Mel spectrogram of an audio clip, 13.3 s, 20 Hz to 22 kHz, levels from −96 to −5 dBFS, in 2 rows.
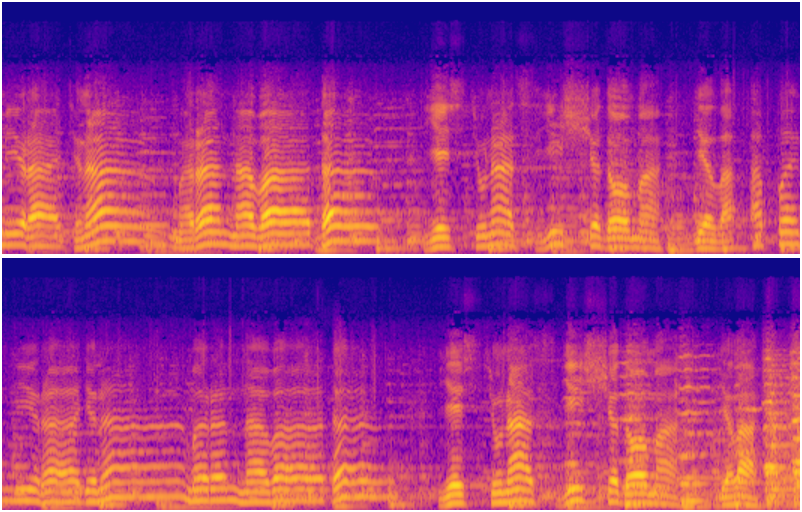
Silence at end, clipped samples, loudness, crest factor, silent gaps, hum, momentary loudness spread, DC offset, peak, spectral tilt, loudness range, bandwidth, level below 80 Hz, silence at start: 0 s; under 0.1%; -21 LUFS; 18 dB; none; none; 10 LU; under 0.1%; -4 dBFS; -7 dB/octave; 4 LU; 8.4 kHz; -50 dBFS; 0 s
